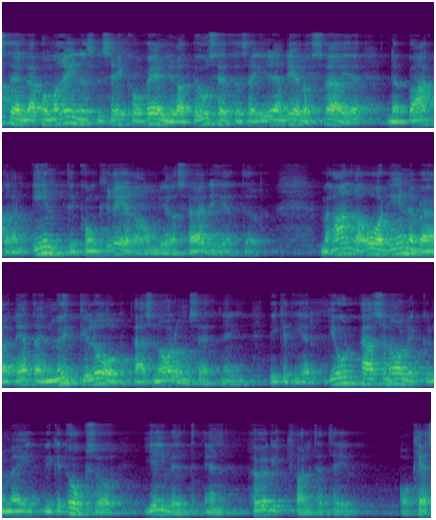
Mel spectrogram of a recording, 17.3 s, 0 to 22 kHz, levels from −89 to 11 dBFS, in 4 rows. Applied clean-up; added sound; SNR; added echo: none; none; none; reverberation time 0.6 s.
